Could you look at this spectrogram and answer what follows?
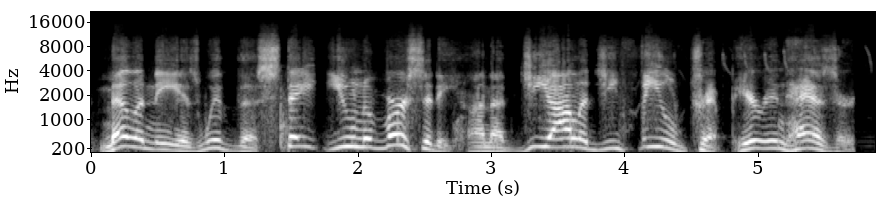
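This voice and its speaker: High-voiced folksy old Southern uncle. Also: male voice, very animated, unhurried, fairly bright tone, slight background noise, full character voice. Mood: welcoming. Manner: folksy, firm. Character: kindly, firm old Southern country uncle. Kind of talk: game cutscene acting.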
